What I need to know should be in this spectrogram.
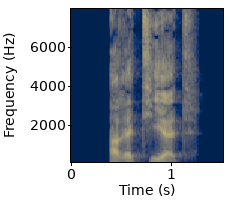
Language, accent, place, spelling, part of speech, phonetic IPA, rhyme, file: German, Germany, Berlin, arretiert, verb, [aʁəˈtiːɐ̯t], -iːɐ̯t, De-arretiert.ogg
- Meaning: 1. past participle of arretieren 2. inflection of arretieren: third-person singular present 3. inflection of arretieren: second-person plural present 4. inflection of arretieren: plural imperative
